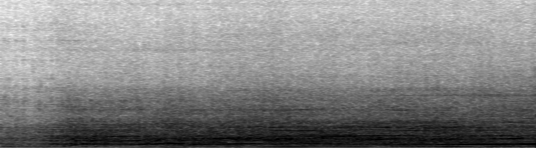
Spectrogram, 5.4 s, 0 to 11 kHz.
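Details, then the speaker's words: 1988 Mercury 25hp two-stroke tiller outboard, 20in shaft, electric start, freshwater, new lower unit lube, in test tank pumping water: catches and settles into a steady, even burble with smooth pitch; good-running, normal idle. "This is a good running freshwater engine."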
